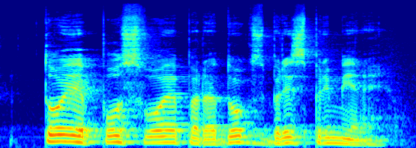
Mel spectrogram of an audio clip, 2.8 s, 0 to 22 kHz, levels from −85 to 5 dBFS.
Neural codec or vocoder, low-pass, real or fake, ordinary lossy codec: none; 19.8 kHz; real; none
